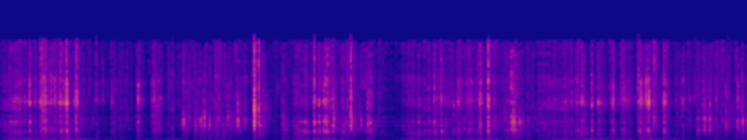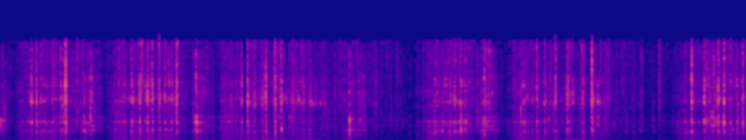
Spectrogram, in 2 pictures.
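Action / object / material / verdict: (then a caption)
scrape / bar of soap scraped with a blade / soap / none. A utility knife blade scrapes and carves thin shavings off a dry, solid rectangular white soap bar with red-orange edges, held in one hand with long dark nails visible. Repeated crisp, crackly scraping strokes come in bursts, each with a dry, bright shaving texture over a soft low rumble, separated by brief quiet pauses.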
